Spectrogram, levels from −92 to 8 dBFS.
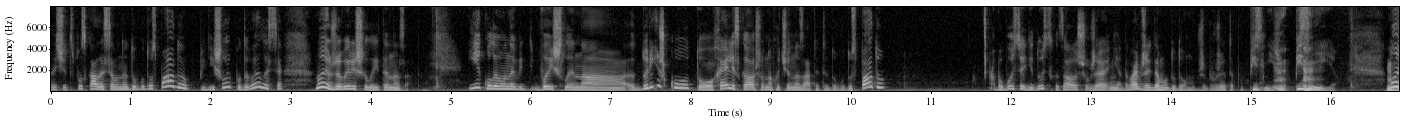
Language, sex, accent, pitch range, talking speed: Ukrainian, female, native, 155-245 Hz, 170 wpm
